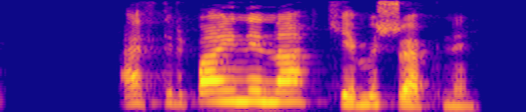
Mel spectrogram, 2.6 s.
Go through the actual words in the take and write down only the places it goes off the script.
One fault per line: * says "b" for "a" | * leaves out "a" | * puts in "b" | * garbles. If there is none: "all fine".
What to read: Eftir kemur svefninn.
* puts in "bænina"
